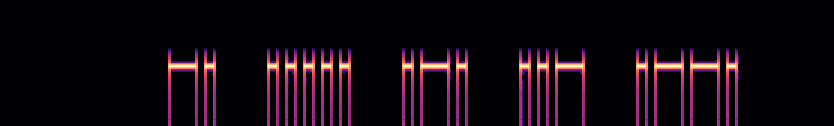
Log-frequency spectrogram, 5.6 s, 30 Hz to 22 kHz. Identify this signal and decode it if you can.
Morse code, heard as a keyed tone, about 20 wpm, 700 Hz. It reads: N 5 R U P
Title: 154 Lesson 25g - Letter p - Call Signs 20wpm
